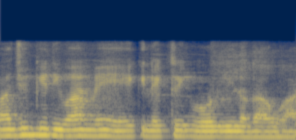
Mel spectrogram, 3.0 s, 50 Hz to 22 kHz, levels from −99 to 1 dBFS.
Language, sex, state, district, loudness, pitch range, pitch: Hindi, male, Maharashtra, Gondia, -17 LUFS, 120-135 Hz, 125 Hz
